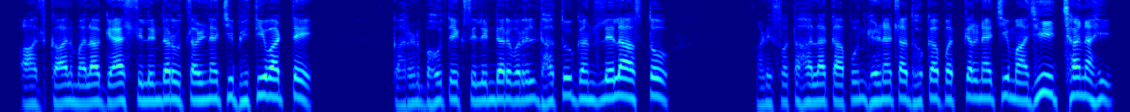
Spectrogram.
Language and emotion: Marathi, fearful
